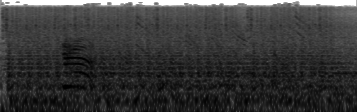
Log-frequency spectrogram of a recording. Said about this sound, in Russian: Громила палил, обстреливая колонну, та брызгала осколками.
